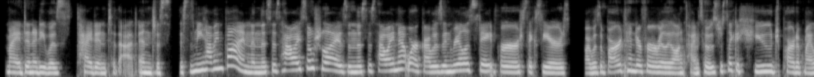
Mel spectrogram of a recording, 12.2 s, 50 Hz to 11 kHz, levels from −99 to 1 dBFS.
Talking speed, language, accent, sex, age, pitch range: 255 wpm, English, American, female, 20-39, 185-220 Hz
